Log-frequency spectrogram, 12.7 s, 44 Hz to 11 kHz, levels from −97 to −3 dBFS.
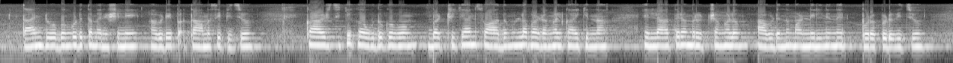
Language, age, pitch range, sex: Malayalam, 20-39, 195-210 Hz, female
